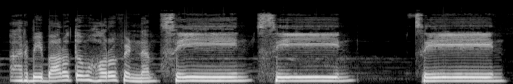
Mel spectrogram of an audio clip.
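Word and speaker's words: س: আরবি 12তম হরফের নাম সিন সিন সিন। সিন হরফটি উচ্চারণ করতে যদিও অনেকের ভুল হয় না, তবে সিন দিয়ে যখন বাক্য গঠন করা হয় তখন অনেকে সিনের পরিবর্তে সা উচ্চারণ করে।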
